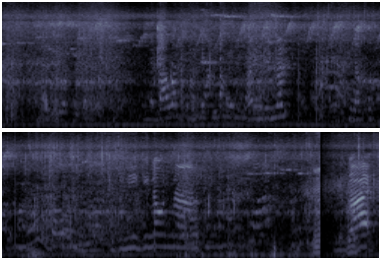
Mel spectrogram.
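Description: Children splash in water.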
